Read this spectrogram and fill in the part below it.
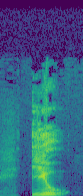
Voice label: "iyu7", Apatani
